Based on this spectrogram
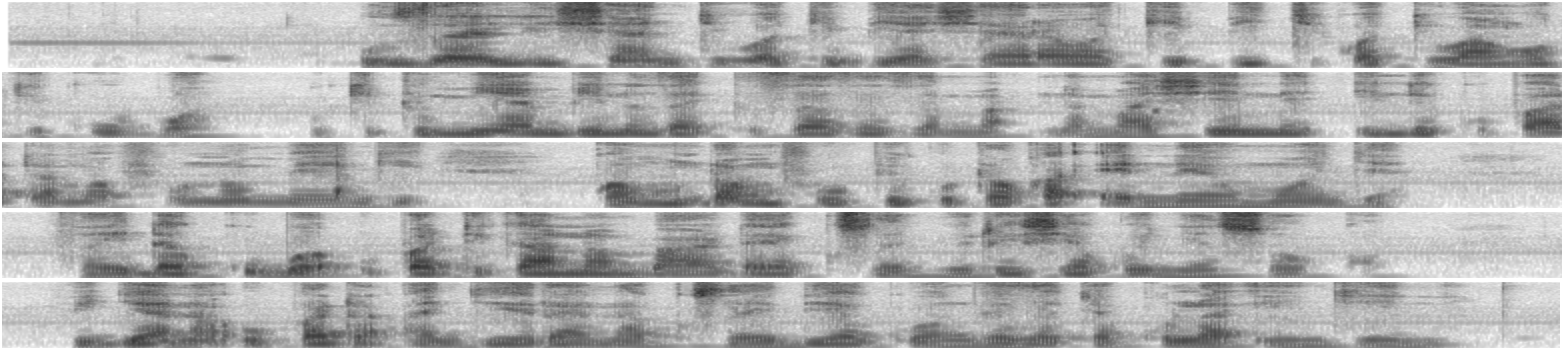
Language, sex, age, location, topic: Swahili, male, 18-24, Nairobi, agriculture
